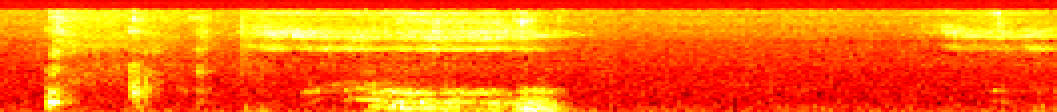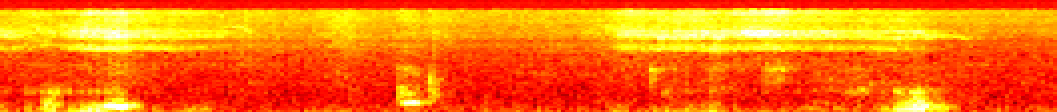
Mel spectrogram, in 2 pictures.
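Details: Father snoring beside a newborn baby who cannot sleep: faint, low, rattling snores recurring irregularly about every four seconds over steady room hiss.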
